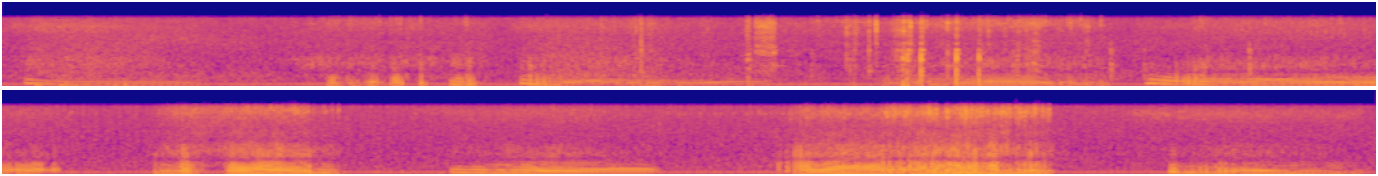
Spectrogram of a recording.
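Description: Repeated rattling, buzzing breaths with a low steady hum in the background: a cat snoring.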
